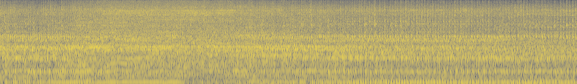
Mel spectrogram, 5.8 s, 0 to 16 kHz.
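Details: Honda Dio 27 scooter after fuel pump replacement and carburetor cleaning: the small two-stroke buzzes loud and steady, blipping up and settling back without stumbling or missing, so it runs normally.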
